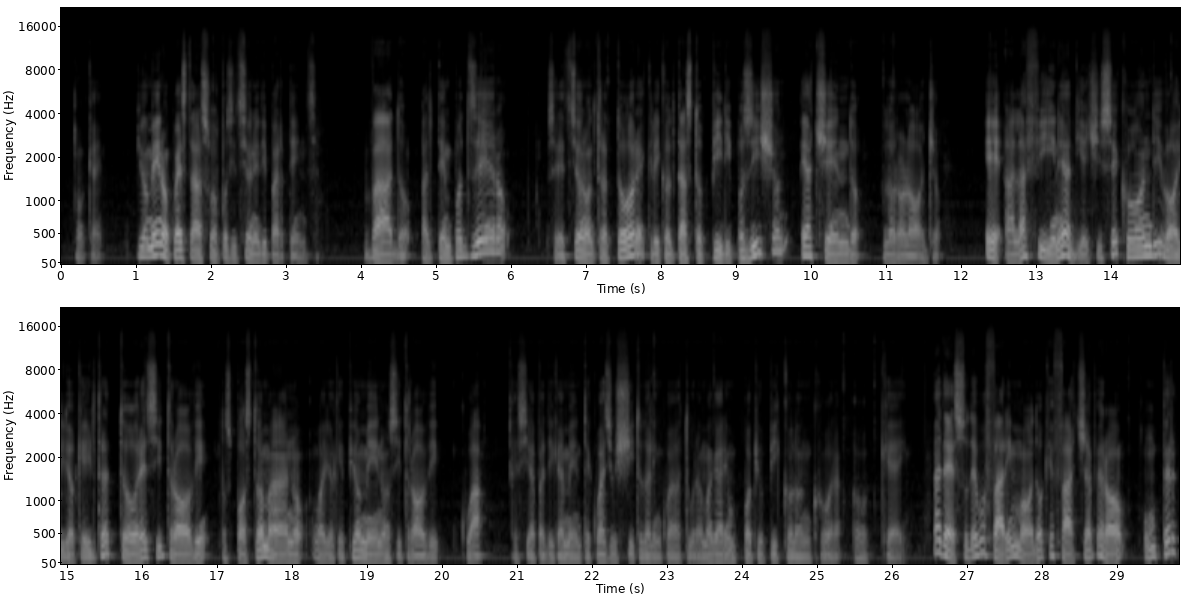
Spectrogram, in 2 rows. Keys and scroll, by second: 8.6 p.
